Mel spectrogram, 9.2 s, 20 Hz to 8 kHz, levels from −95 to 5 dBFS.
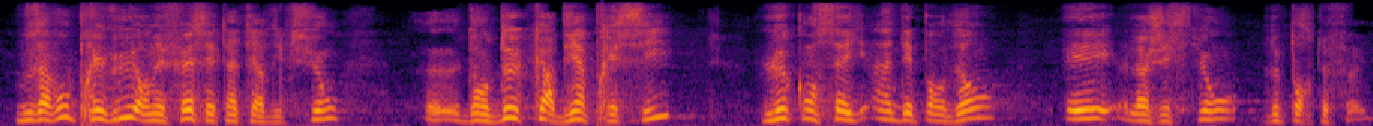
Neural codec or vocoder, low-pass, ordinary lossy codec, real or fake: codec, 44.1 kHz, 7.8 kbps, DAC; 7.2 kHz; AAC, 32 kbps; fake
